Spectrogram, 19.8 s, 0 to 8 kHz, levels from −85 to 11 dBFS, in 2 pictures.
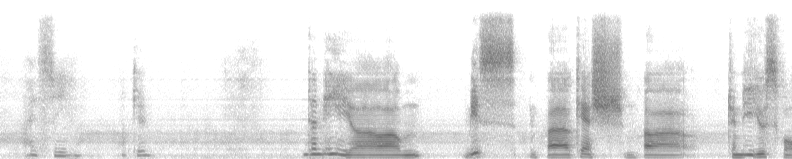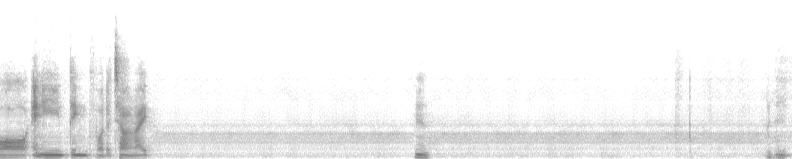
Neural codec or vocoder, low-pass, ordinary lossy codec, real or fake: codec, 16 kHz, 0.5 kbps, FunCodec, trained on LibriTTS, 25 frames a second; 7.2 kHz; none; fake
